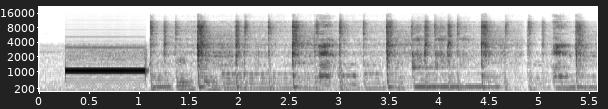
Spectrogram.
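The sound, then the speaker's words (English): A voicemail beep tone sounds once, steady and clear for under a second, then rhythmic plucked music starts and carries on to the end. “Please leave a message after the tone.”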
